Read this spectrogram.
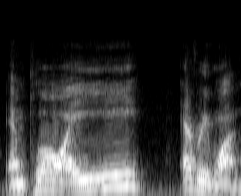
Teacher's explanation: The Y link. Linking words that end in the Y buzz.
